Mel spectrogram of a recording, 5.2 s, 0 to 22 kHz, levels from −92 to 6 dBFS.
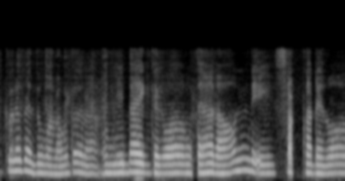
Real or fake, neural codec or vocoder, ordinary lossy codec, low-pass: fake; codec, 44.1 kHz, 2.6 kbps, DAC; none; 7.2 kHz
